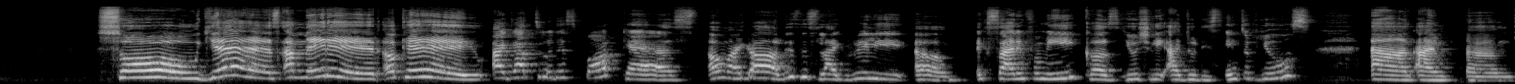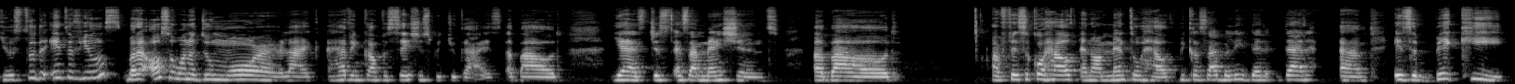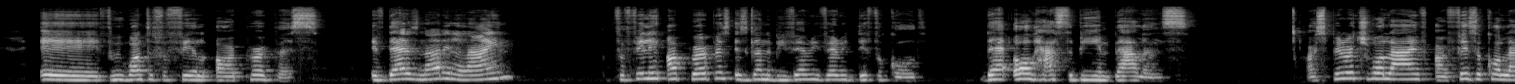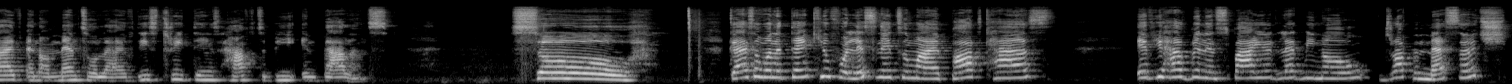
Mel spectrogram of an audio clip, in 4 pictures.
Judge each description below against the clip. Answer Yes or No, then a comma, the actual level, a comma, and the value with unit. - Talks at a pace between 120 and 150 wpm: Yes, average, 140 wpm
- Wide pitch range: Yes, wide, 5.9 semitones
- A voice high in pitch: Yes, high, 225 Hz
